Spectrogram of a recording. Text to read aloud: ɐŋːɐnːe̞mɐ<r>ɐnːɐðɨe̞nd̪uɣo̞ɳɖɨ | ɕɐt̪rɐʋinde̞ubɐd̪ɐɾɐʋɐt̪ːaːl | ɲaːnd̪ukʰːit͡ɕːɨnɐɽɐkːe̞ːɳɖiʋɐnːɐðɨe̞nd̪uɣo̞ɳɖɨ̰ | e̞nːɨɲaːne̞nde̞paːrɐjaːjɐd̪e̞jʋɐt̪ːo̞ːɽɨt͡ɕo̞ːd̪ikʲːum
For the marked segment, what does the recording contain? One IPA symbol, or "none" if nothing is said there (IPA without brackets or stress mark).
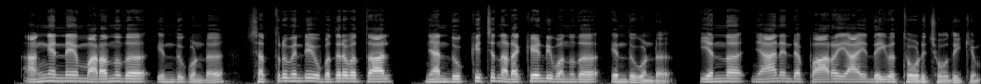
r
